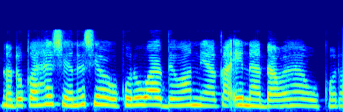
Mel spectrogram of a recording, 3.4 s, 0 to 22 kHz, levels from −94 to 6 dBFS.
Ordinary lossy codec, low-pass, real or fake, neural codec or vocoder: none; 7.2 kHz; fake; codec, 16 kHz, 1 kbps, X-Codec, HuBERT features, trained on general audio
